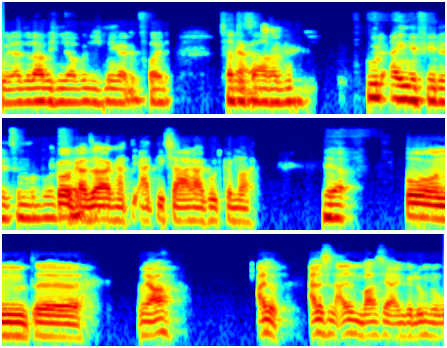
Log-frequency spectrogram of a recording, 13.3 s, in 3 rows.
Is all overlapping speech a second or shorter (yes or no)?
yes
